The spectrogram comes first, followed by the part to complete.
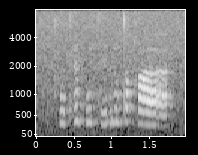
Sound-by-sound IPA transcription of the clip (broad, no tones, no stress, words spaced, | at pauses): tʰʊtʼɛ̃pʼũ tʼɪrõtʊqʰaː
